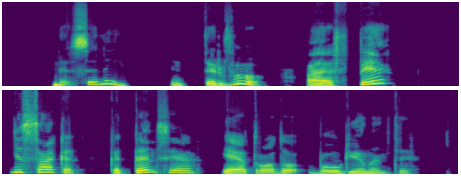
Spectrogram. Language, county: Lithuanian, Klaipėda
